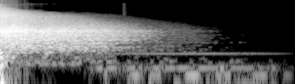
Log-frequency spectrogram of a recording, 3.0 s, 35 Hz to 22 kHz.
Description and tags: More impulse responses recorded with the DS-40 both direct to hard drive via USB and out in the field and converted and edited in Wavosaur and in Cool Edit 96 for old times sake. Subjects include outdoor quotable court, glass vases, toy reverb microphone, soda cans, parking garage and a toybox all in various versions elite with and without noise reduction and delay effects, fun for the whole convoluted family. Recorded with a cheap party popper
